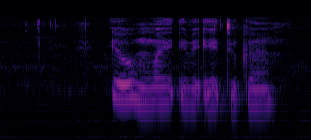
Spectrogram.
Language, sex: Southern Sotho, female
